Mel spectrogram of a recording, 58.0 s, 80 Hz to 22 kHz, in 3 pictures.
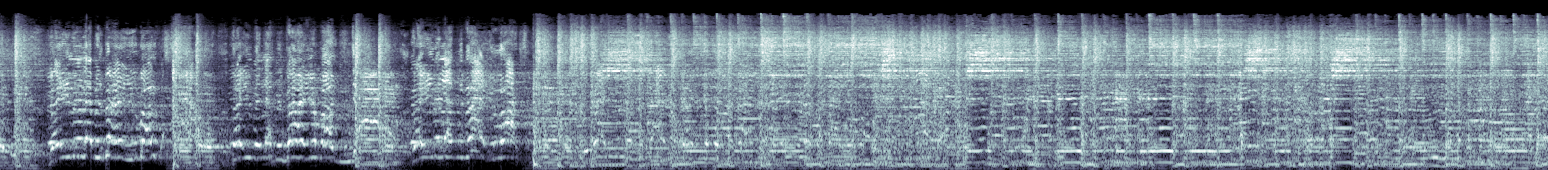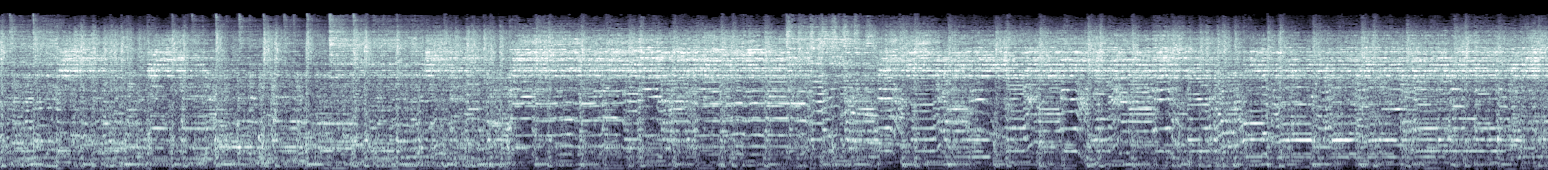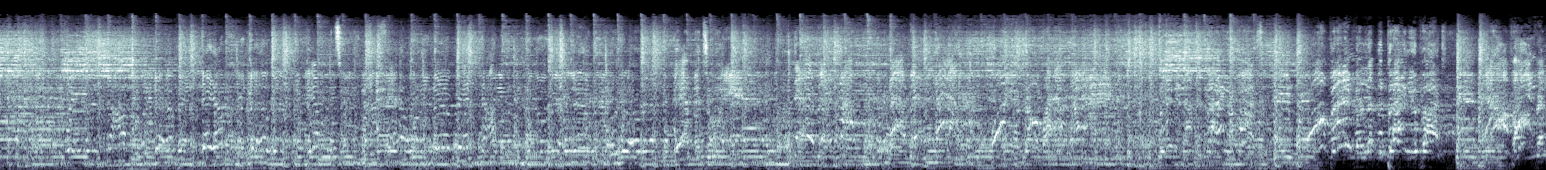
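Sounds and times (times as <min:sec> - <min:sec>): drumming: 0:00.0 - 0:00.6, 0:02.1 - 0:02.8, 0:06.6 - 0:55.4, 0:56.9 - 0:57.8
electric guitar: 0:00.0 - 0:00.8, 0:01.8 - 0:03.0, 0:04.3 - 0:05.2, 0:06.6 - 0:55.6, 0:56.8 - 0:58.0
live rock band playing: 0:00.0 - 0:05.4, 0:06.5 - 0:55.7, 0:56.8 - 0:58.0.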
